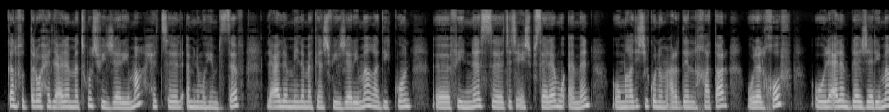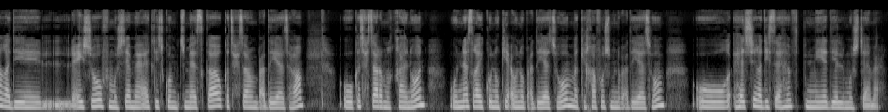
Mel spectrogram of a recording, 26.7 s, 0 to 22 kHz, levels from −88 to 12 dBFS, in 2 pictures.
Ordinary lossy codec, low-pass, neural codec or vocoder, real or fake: AAC, 96 kbps; 14.4 kHz; none; real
